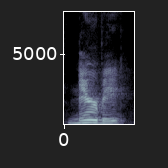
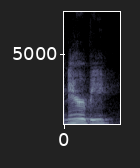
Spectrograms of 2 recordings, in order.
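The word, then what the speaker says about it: Nairby: By the way, uh, friend of the channel, uh, Nerby, I'm assuming that's how it's pronounced. N A I R B Y. Nerby.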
